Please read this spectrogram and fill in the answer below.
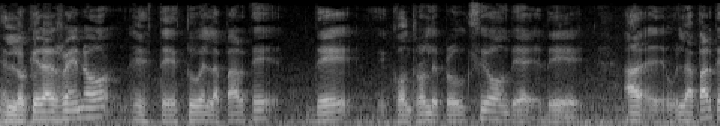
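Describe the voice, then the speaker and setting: Speaking at a fairly slow pace, a man with a medium pitch uses ordinary pitch variation over noticeable background noise. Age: 70s. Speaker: retired engineer and technical school teacher. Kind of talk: interview testimony. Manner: halting, many fillers.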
